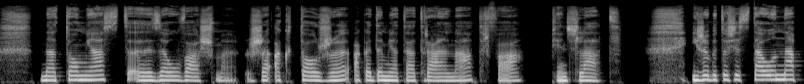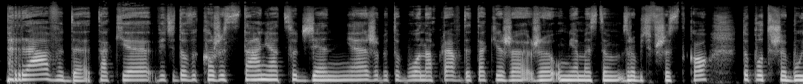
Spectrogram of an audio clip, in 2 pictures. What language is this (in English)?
Polish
